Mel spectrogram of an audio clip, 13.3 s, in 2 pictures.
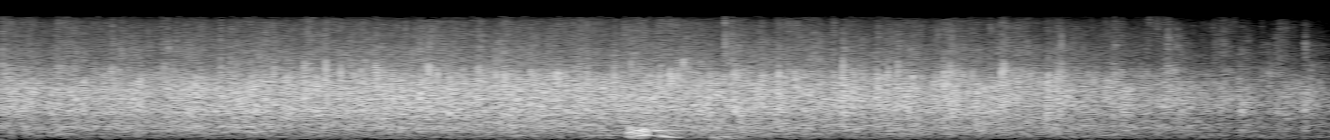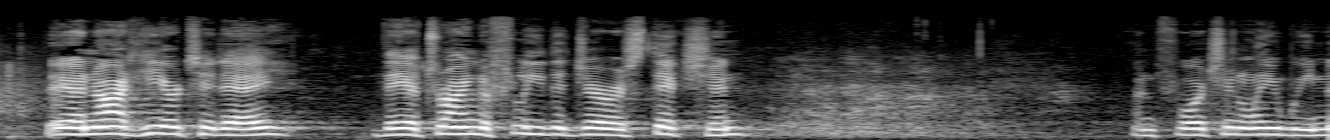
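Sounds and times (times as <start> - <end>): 
audience applause: 0.0 - 6.8
speech: 6.9 - 10.5, 12.3 - 13.2
laughter: 10.5 - 11.6.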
